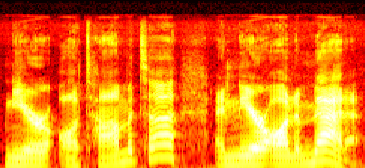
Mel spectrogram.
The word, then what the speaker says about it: Automata: What, autom- uh, well, so I always thought it was Automata. – So did I. – But in in the trailer, they pronounce it as Automata.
